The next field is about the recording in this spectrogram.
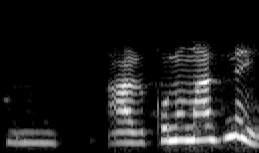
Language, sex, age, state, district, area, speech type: Bengali, female, 30-45, West Bengal, South 24 Parganas, rural, conversation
